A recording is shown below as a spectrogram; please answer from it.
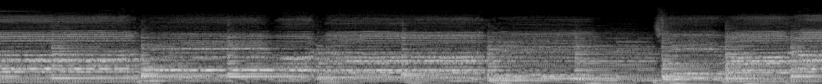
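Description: A choir singing in harmony, holding long chords that change every second or so.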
